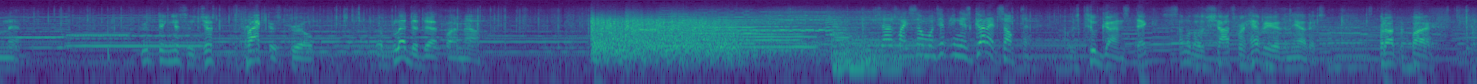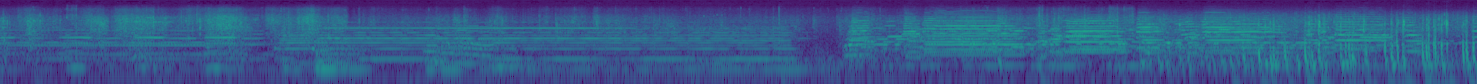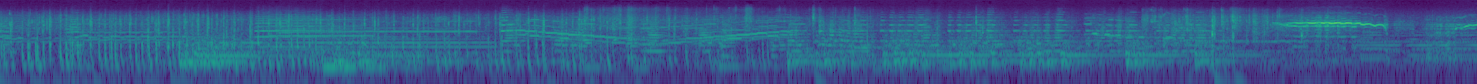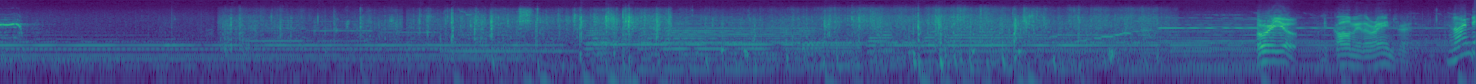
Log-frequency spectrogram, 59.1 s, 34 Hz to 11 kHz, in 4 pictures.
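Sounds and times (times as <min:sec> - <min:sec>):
horses galloping: 0:00.0 - 0:59.0
orchestral western music: 0:00.0 - 0:59.0
horse whinnying: 0:07.4 - 0:08.5, 0:23.2 - 0:44.8.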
